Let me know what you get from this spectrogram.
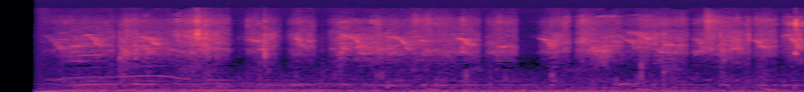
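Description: Small birds chirping in the trees: a string of short, high, down-slurred chirps, repeating two or three times a second, over a low steady hum.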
